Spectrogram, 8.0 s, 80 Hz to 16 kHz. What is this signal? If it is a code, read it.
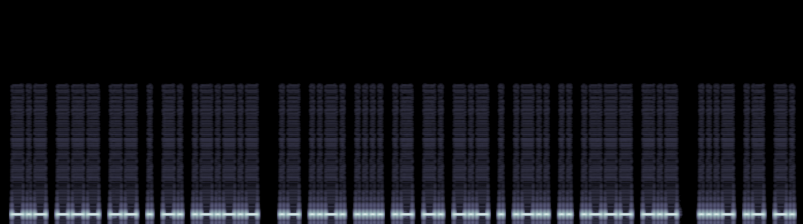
Morse code, heard as a keyed tone, about 32 wpm, 800 Hz. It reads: KOMEN. AFHANKELIJK VAN
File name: morse mp3 / HOLLANDAIS texte clair 1 vitesse 30 mots minute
